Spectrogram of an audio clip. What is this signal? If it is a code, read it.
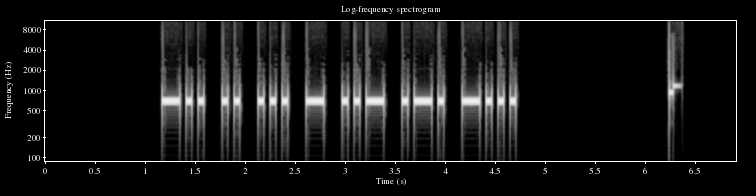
Morse code, heard as a keyed tone, about 20 wpm, 700 Hz. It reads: DISTURB
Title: 7 Letter Words - First 3 Letters Given - 20wpm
